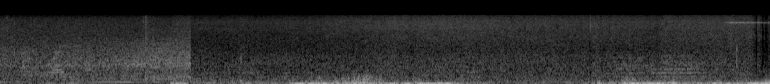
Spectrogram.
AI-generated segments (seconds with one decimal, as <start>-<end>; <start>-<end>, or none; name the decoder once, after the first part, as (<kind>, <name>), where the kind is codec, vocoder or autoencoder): none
